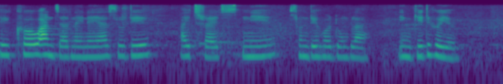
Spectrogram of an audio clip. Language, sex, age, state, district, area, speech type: Bodo, female, 18-30, Assam, Chirang, rural, read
